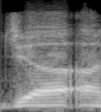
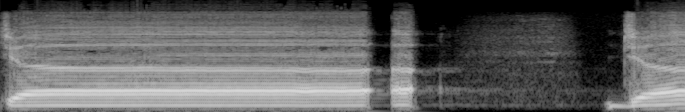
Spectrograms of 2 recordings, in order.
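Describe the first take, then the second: First: The vowel is held only briefly. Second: The vowel is drawn out about four beats. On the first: The speaker calls it wrong. "इसको हम जा नहीं पढ़ेंगे" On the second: The speaker calls it right. "चार अलिफ के बराबर हम इसको पढ़ेंगे"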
